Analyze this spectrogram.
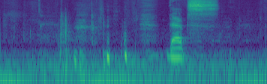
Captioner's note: chuckles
